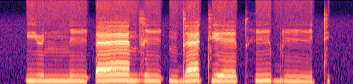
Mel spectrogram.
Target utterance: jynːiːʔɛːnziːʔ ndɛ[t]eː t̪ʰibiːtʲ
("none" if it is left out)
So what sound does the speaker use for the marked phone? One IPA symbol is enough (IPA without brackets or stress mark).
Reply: tʲ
